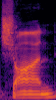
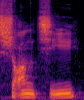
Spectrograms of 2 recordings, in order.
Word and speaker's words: Shang-Chi: telling katie that his name isn't sean it's shangqi and the fact that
